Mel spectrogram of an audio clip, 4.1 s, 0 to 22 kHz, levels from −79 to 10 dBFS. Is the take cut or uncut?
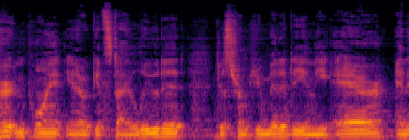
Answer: uncut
